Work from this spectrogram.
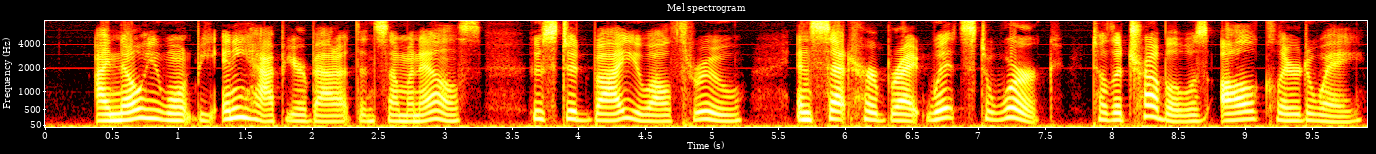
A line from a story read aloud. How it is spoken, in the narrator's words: said Mrs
